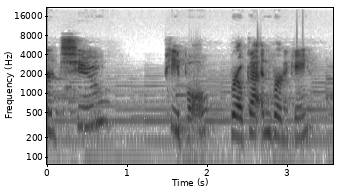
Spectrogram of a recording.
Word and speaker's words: Wernicke: There are two people, Broca and Wernicke, spelled with a W, but again, German, so we pronounce it with V.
